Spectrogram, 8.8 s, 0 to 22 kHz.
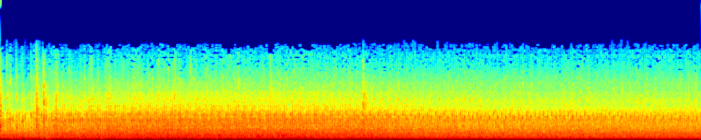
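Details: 1946 Ford 2N tractor flathead four after head gasket replacement and fresh oil: steady, even low thrum with constant idle beat, no knocks or misses; idles smoothly and healthily.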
